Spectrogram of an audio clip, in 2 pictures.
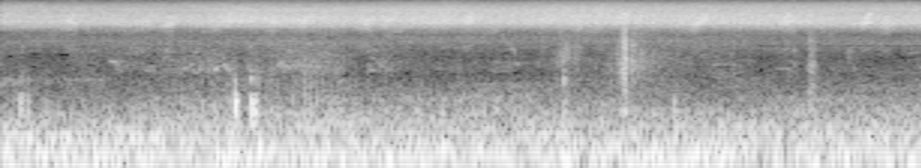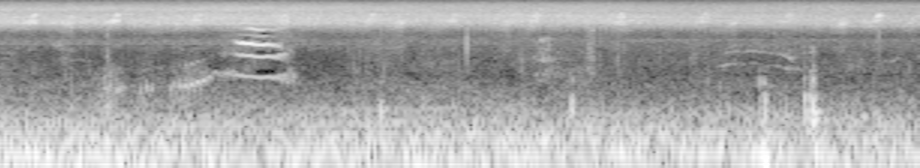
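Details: An affectionate orange tabby cat meows in a cute voice while rubbing against a person's legs. One clear, wavering meow rises and falls around the middle, with a fainter call later over a steady high insect chorus and light rustling.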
